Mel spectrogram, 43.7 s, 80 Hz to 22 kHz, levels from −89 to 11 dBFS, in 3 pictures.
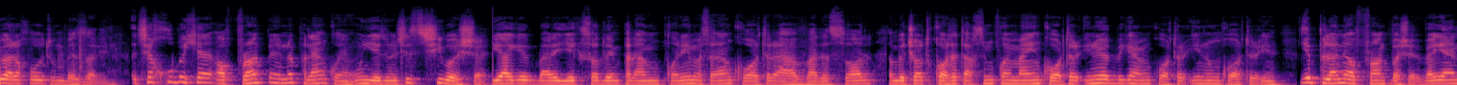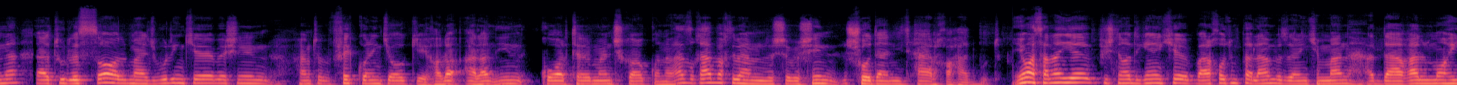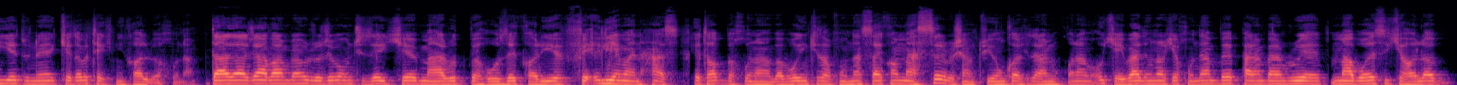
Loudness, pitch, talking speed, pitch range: -19 LUFS, 150 Hz, 200 wpm, 140-160 Hz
